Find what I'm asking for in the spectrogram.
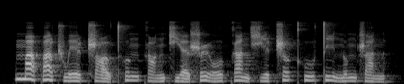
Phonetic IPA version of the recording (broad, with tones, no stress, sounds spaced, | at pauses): m ä˥˨ p ä˥˨ ʈ͡ʂ w e˨˦ ɪ̯ ʈ͡ʂ ɑ̰˨˩ ʊ̯ t̪ʰ ʊ˦ ŋ k ɑ˨˦ ŋ t͡ɕ j ɛ̰˨˩ ʂ ɻ̩˥˨ o˥˨ ʊ̯ k a˥˨ n ɕ i˨˦ ʈ͡ʂ ɤ˥˨ kʰ u˦ t̪ i˥˨ n̪ ʊ˦ ŋ ʂ a˨ n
